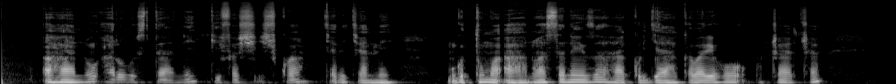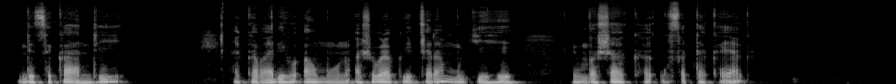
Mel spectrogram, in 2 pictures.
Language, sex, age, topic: Kinyarwanda, male, 25-35, agriculture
